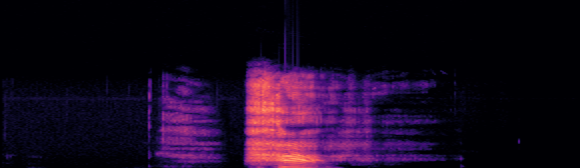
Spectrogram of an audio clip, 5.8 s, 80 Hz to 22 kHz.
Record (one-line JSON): {"exhalation_length": "5.8 s", "exhalation_amplitude": 28630, "exhalation_signal_mean_std_ratio": 0.27, "survey_phase": "beta (2021-08-13 to 2022-03-07)", "age": "45-64", "gender": "Female", "wearing_mask": "No", "symptom_runny_or_blocked_nose": true, "symptom_headache": true, "symptom_change_to_sense_of_smell_or_taste": true, "symptom_loss_of_taste": true, "symptom_onset": "3 days", "smoker_status": "Never smoked", "respiratory_condition_asthma": false, "respiratory_condition_other": false, "recruitment_source": "Test and Trace", "submission_delay": "2 days", "covid_test_result": "Positive", "covid_test_method": "RT-qPCR"}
